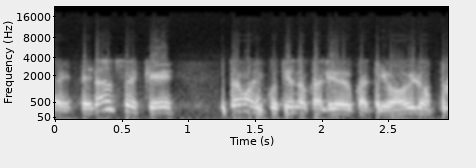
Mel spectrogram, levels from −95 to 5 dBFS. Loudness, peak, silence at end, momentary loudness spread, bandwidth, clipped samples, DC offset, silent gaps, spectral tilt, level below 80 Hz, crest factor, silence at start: -11 LUFS; -2 dBFS; 0 s; 4 LU; 6.4 kHz; under 0.1%; under 0.1%; none; -7.5 dB/octave; -46 dBFS; 10 dB; 0 s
